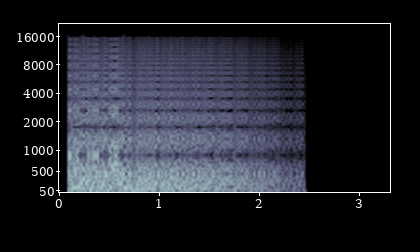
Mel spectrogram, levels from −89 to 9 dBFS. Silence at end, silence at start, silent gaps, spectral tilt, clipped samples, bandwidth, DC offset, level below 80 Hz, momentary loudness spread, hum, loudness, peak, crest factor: 0.85 s; 0.1 s; none; -5.5 dB/octave; under 0.1%; 16 kHz; under 0.1%; -32 dBFS; 15 LU; none; -22 LUFS; -10 dBFS; 12 dB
